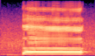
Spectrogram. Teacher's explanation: یہ دونوں ہونٹوں سے ہلکا سا ہونٹ ملیں گے اور علیحدہ ہو جائیں گے۔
